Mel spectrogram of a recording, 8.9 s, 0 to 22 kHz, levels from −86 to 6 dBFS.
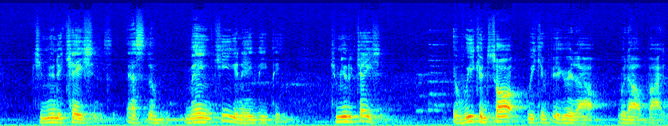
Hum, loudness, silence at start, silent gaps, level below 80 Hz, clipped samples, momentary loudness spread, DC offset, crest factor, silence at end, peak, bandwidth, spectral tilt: none; -26 LUFS; 0 s; none; -52 dBFS; under 0.1%; 16 LU; under 0.1%; 20 dB; 0 s; -6 dBFS; over 20 kHz; -6.5 dB/octave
